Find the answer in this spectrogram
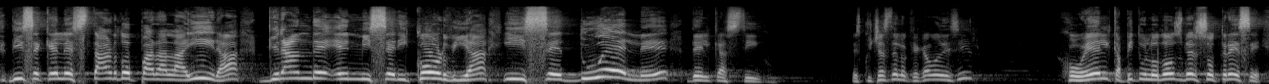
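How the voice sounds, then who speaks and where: Middle-aged man, pastor, sermon; high voice, fervent and emphatic, long hall reverb. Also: takes it slowly. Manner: preaching with fervent emphasis, then a softer storytelling tone. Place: church hall.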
